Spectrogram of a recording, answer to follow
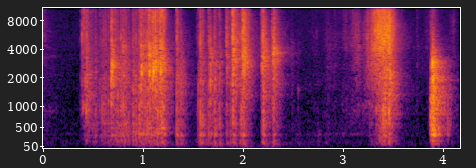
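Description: A tarot deck being shuffled by hand, in a quick run of papery card rustles for about two seconds, then one more short shuffle and a sharp tap near the end.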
